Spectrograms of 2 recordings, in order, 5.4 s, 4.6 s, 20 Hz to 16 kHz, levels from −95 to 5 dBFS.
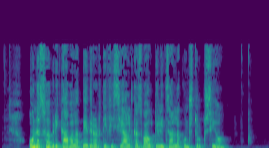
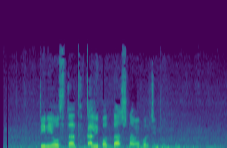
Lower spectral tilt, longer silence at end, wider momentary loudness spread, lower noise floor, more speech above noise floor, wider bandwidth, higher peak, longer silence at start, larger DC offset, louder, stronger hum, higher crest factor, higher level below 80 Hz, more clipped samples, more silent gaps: about the same, -5.5 dB/octave vs -6 dB/octave; first, 0.85 s vs 0.25 s; second, 10 LU vs 17 LU; first, -60 dBFS vs -51 dBFS; first, 36 dB vs 26 dB; about the same, 11.5 kHz vs 11 kHz; about the same, -6 dBFS vs -8 dBFS; second, 0.3 s vs 0.7 s; neither; about the same, -24 LUFS vs -26 LUFS; neither; about the same, 18 dB vs 18 dB; second, -62 dBFS vs -56 dBFS; neither; neither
